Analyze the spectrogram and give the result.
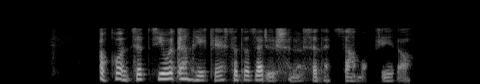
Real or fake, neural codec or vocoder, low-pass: fake; codec, 16 kHz, 1 kbps, FunCodec, trained on Chinese and English, 50 frames a second; 5.4 kHz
